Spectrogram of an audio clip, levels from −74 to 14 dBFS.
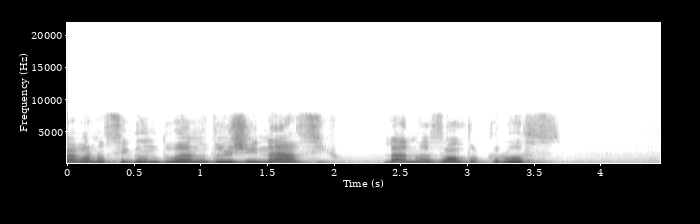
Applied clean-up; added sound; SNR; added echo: none; none; none; none.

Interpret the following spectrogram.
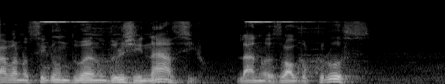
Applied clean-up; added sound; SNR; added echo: none; Squeak; 9 dB; none.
